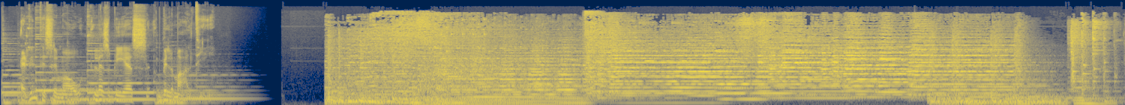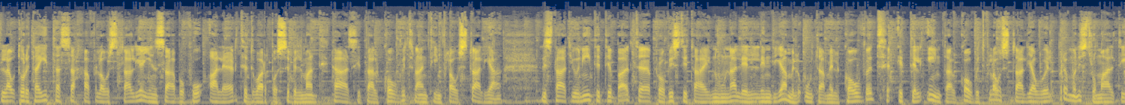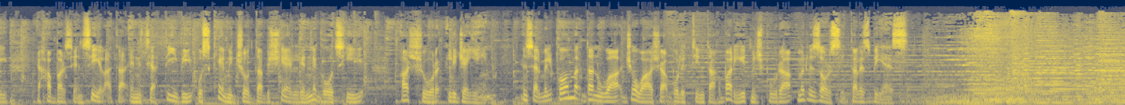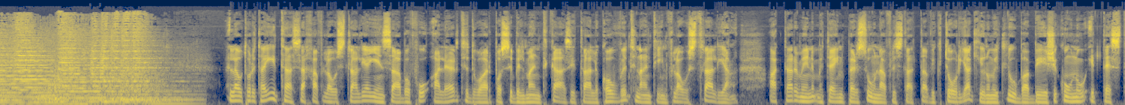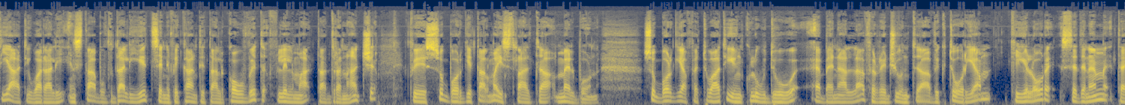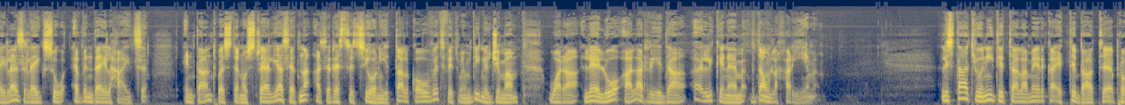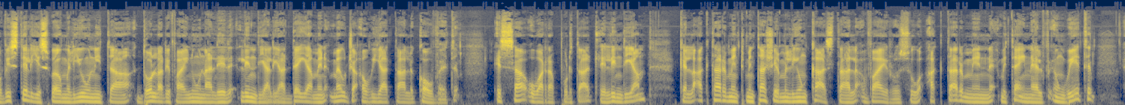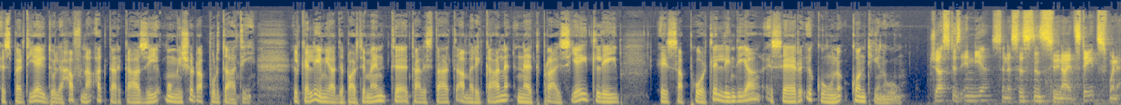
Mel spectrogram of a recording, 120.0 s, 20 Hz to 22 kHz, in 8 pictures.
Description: SBS Radio | Maltese News: 30/04/21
